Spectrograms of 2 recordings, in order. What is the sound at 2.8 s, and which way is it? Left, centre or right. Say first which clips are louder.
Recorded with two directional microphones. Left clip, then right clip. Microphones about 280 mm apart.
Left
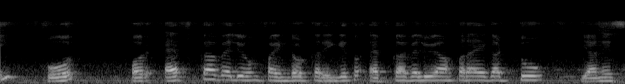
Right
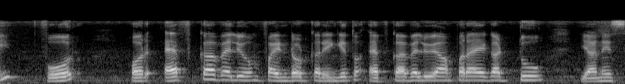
Speech: right 10 dB; right.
